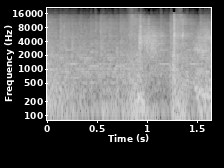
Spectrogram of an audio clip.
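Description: Short, punchy fire-attack impacts from Rivals of Aether in a Zetterburn match at a Youmacon 2018 tournament, two loud crashing thuds landing about a third of a second apart over steady crowd and game noise.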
